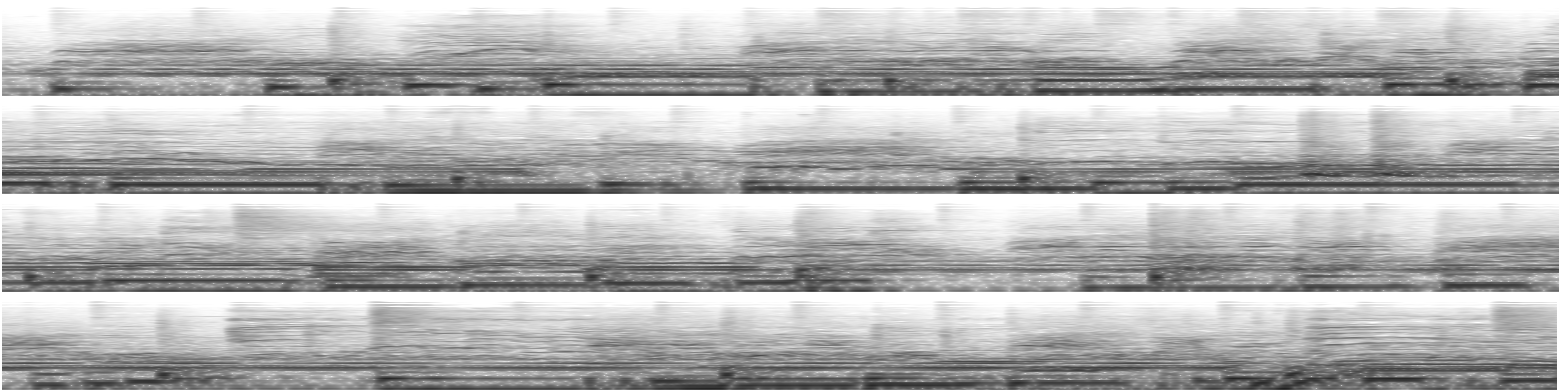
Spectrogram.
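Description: Gospel choir singing together in full voice over a sustained bass line, with a regular beat running under it.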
